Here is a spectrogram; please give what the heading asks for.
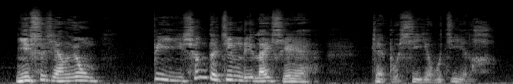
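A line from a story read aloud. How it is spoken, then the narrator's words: Amazed exclamation. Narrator (Chinese): 沈坤惊叹的说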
